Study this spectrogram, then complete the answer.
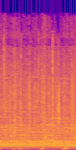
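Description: Crowd at a political rally in Côte d'Ivoire cheering and clapping in a brief, loud burst, with shouts and whoops rising over a dense wash of applause.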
